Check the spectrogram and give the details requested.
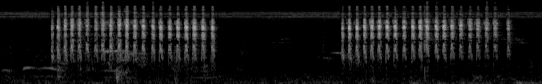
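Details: Eurasian tree sparrow, used as a training (masteran) recording for cage birds: two bursts of rapid, evenly spaced harsh chips, about sixteen notes each, high-pitched and dry, separated by a second of quiet, with a faint steady high hiss.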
